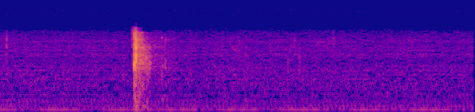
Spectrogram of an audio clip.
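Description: A single sharp click from a computer key or mouse button about two-thirds of a second in, over a faint steady hum.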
